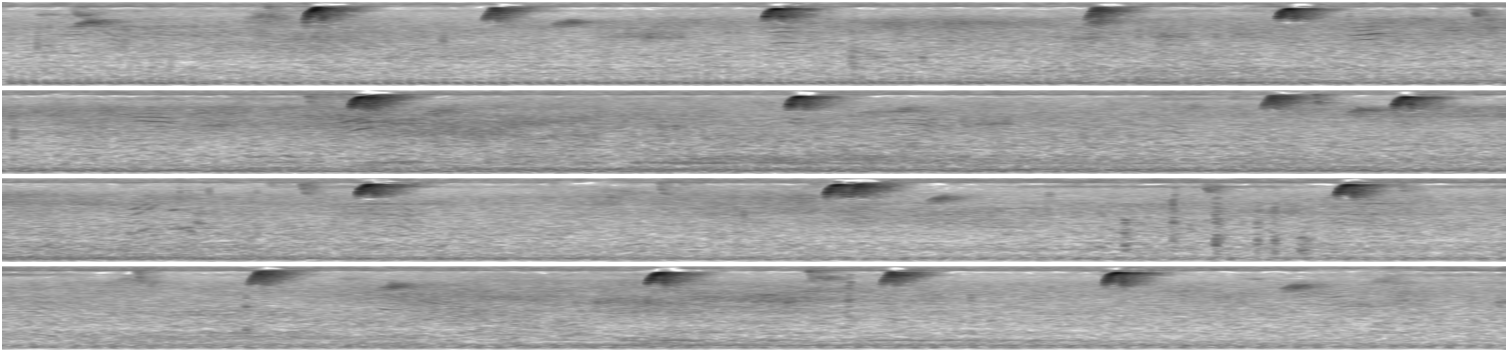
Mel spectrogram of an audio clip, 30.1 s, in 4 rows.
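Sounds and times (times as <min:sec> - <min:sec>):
low outdoor rumble: 0:00.0 - 0:30.0
bird chirping: 0:13.4 - 0:17.2, 0:18.2 - 0:19.9, 0:28.0 - 0:29.7.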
